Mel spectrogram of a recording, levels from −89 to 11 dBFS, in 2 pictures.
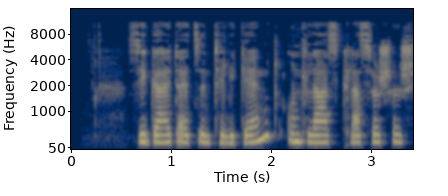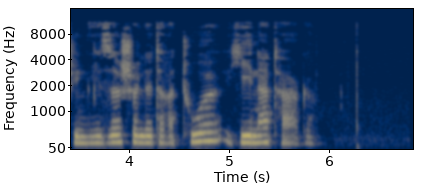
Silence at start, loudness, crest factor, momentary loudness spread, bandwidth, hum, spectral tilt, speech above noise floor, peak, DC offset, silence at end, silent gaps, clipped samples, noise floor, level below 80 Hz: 0.6 s; -22 LUFS; 20 dB; 8 LU; 11.5 kHz; none; -4.5 dB/octave; 49 dB; -4 dBFS; under 0.1%; 1 s; none; under 0.1%; -72 dBFS; -70 dBFS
